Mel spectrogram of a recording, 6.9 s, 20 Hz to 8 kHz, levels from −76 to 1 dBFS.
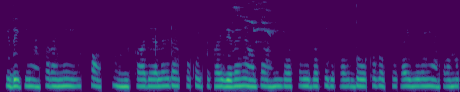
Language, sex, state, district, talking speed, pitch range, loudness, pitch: Hindi, female, Uttar Pradesh, Budaun, 285 wpm, 215-225 Hz, -32 LUFS, 220 Hz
